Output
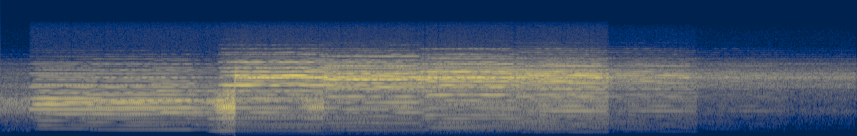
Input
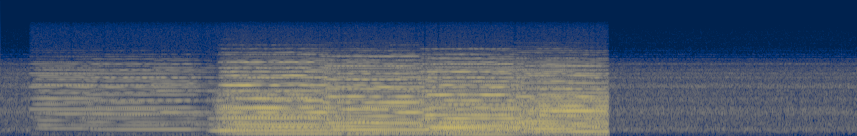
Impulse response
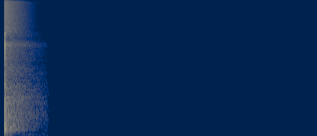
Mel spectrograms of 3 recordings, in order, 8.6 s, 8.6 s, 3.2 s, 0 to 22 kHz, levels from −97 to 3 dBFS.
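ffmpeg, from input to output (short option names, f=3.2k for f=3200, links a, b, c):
-af "asetnsamples=n=441:p=0,asendcmd='2.35 highpass f 2100',highpass=f=950:t=q:w=7,aecho=1:1:887|1774|2661:0.282|0.0705|0.0176,volume=1.5dB"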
